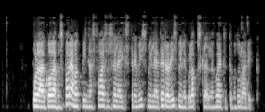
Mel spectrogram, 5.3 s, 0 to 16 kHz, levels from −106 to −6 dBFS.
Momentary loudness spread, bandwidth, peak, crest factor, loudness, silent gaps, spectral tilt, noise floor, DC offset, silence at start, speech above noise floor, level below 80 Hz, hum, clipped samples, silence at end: 12 LU; 9.2 kHz; -2 dBFS; 18 dB; -19 LUFS; none; -6.5 dB/octave; -83 dBFS; under 0.1%; 0.65 s; 65 dB; -70 dBFS; none; under 0.1%; 0.3 s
